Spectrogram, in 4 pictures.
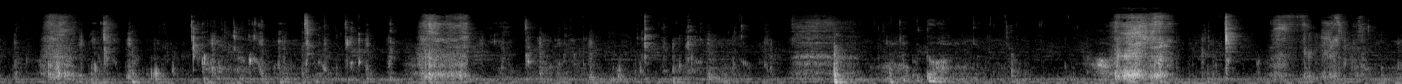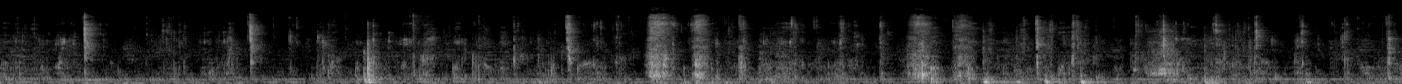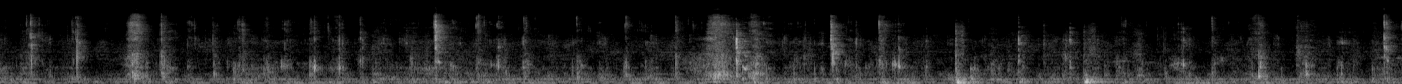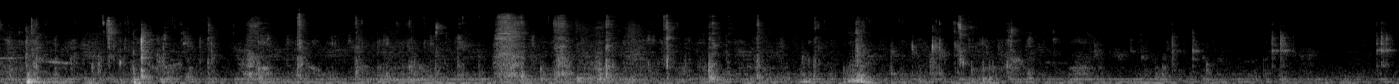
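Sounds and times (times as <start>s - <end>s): chewing and lip smacking: 0.0s - 7.9s, 11.5s - 55.2s.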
